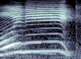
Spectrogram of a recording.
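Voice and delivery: loud, high drawn-out call. Real, not acted. Mother calling her sulking son to look at her, calling out.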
